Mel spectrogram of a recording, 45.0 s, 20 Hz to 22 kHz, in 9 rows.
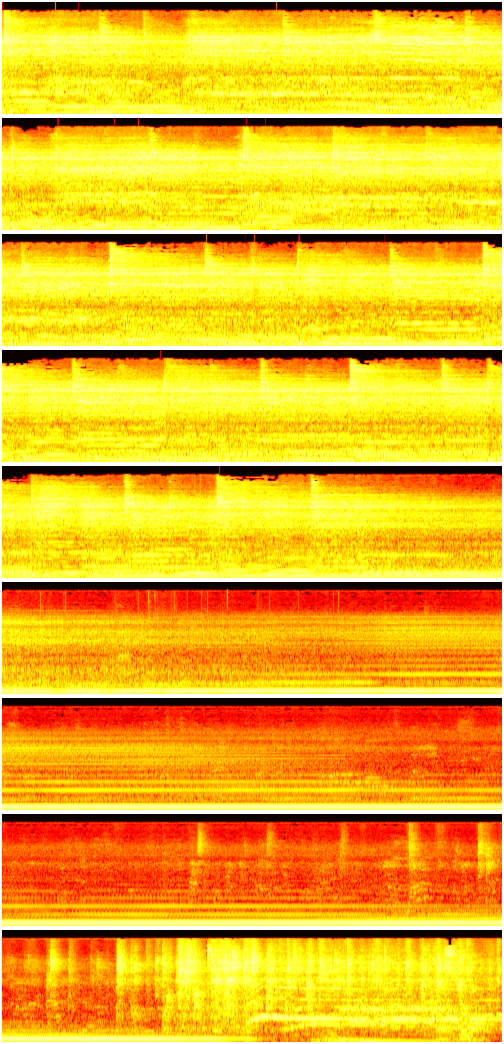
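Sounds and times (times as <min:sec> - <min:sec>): crowd shouting and cheering: 0:00.0 - 0:45.0
distorted electric guitars sustained chord: 0:00.0 - 0:45.0.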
